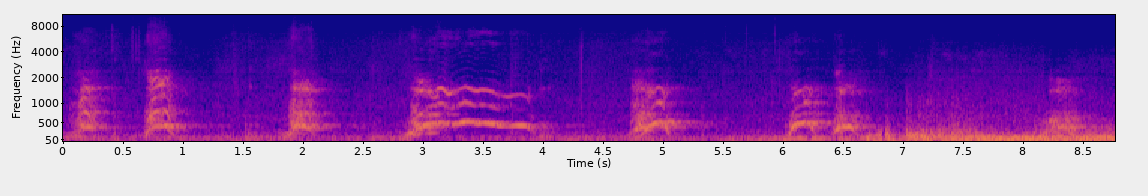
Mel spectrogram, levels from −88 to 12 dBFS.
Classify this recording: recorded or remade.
remade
